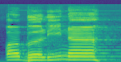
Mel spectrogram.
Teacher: Qoblina waqaf di sini kita panjangkan dua harakat.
